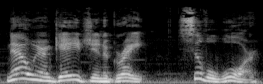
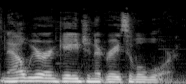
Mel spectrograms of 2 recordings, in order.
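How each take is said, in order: First: A pause breaks the sentence a few words before the end. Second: The sentence runs smoothly with no pause. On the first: "so that little pause right there, that's very Walken" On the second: "So instead of saying"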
